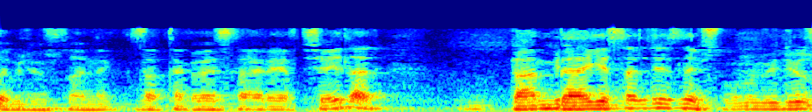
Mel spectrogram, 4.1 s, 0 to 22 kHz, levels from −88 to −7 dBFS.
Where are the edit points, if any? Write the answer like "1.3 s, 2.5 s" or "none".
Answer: 1.0 s, 1.5 s, 2.8 s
